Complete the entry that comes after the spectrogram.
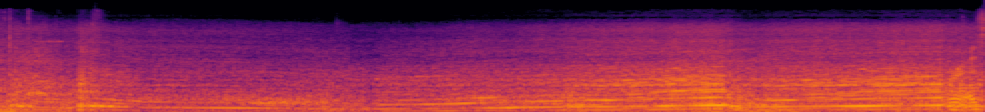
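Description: Race car engine in Le Mans Ultimate, revving and shifting with rising whine through the gears, loud and continuous with a brief tire squeal.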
